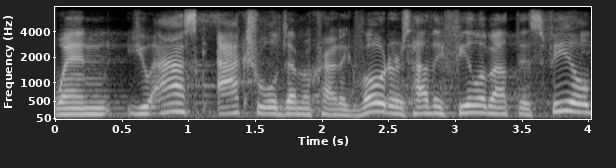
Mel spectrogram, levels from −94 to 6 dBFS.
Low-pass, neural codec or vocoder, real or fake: 7.2 kHz; none; real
